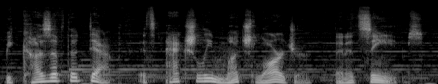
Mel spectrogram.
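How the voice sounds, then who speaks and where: A man in his forties, the channel's host, narrating a documentary voice-over in a measured, explanatory way with rhetorical questions. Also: lowish voice, big pitch swings, soft background music. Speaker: drone videographer and channel host. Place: home studio room, indoors.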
